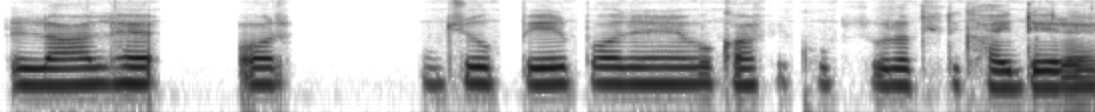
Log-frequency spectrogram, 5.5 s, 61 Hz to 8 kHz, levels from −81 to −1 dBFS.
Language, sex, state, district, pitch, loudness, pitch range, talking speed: Hindi, female, Bihar, Patna, 210 Hz, -16 LUFS, 200-215 Hz, 155 wpm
